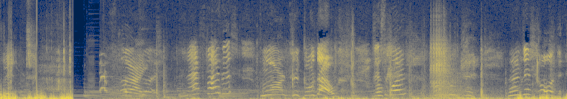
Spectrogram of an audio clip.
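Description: Young children's voices calling and squealing, high and sliding in pitch, with faint steady music tones underneath. For about the first second a child speaks close over a loud low rumble that cuts off abruptly.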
